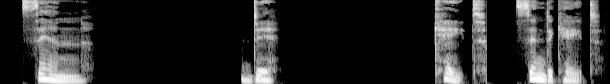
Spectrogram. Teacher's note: Stress syn and keep cate clear.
